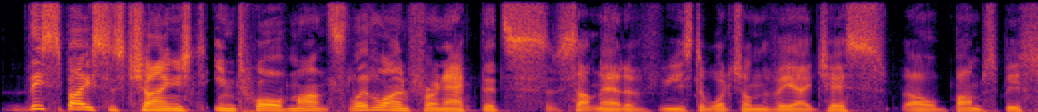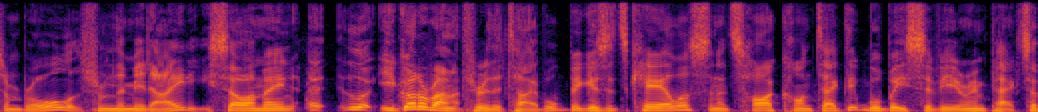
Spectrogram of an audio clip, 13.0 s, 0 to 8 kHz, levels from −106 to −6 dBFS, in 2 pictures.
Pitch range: 110-140 Hz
